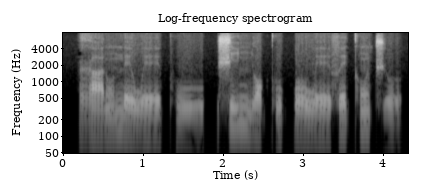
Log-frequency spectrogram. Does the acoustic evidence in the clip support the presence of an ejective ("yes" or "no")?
yes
